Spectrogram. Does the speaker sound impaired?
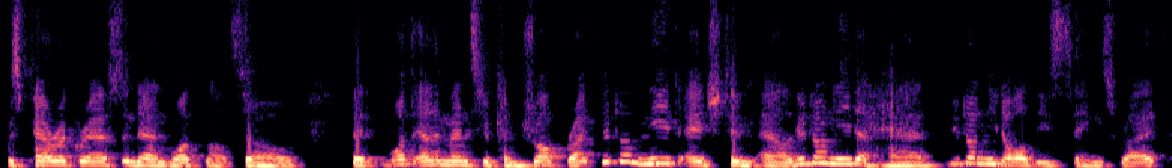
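No.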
